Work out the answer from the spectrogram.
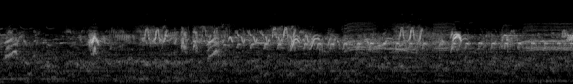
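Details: Osprey with a small live fish at a ranch nest, 13 July 2018, about 7:10 AM; steady, even stream of high chirps, moderately loud, with a few sharper notes standing out.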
